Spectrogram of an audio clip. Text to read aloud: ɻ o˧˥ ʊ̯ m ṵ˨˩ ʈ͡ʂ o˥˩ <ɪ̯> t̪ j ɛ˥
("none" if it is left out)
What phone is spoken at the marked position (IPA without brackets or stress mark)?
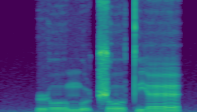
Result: ʊ̯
